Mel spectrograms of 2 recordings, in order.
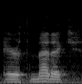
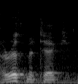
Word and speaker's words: arithmetic: the word is pronounced arithmetic not arithmetic because arithmetic is a noun and arithmetic is an adjective describing the sequence so different pronunciation an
